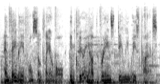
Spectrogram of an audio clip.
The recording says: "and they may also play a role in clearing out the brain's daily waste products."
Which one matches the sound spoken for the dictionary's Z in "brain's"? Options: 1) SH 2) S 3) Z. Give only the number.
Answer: 3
